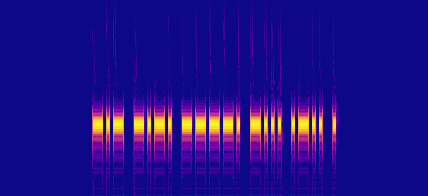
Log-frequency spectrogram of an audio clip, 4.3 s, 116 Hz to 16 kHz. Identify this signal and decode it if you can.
Morse code, heard as a keyed tone, about 34 wpm, 700 Hz. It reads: KC9BLE
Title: USA Call Signs - 6 Characters - 35wpm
